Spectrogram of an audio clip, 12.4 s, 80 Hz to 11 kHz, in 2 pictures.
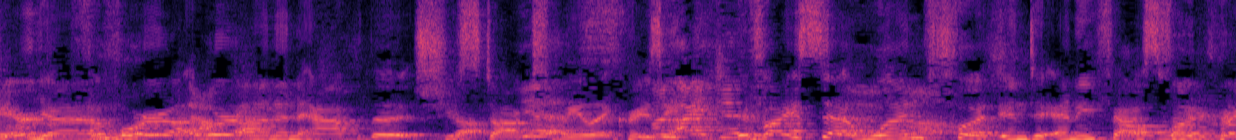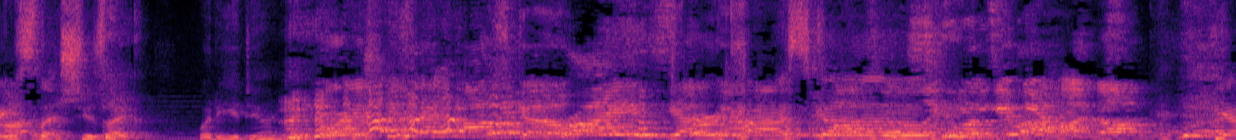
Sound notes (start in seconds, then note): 7.5 group laughs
